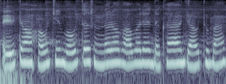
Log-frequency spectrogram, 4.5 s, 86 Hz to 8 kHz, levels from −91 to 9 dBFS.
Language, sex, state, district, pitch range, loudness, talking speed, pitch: Odia, female, Odisha, Malkangiri, 240-275 Hz, -14 LUFS, 120 wpm, 265 Hz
